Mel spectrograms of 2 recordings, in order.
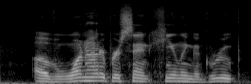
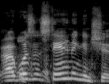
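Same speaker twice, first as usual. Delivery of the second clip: mock indignant, higher and louder; indignant denial; 9 semitones higher, 5 dB louder than usual. Imitating a dead DPS player denying the mistake, mock indignant. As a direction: protest like it's obviously not your fault.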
